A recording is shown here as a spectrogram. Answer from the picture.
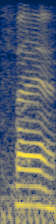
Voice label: "ver", Afrikaans

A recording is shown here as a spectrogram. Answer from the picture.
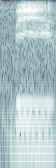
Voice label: "bier", Afrikaans

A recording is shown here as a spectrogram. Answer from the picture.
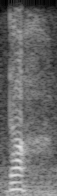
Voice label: "dag", Afrikaans

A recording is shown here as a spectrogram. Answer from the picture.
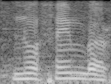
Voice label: "november", Afrikaans

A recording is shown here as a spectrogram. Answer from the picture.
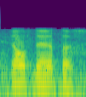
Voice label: "elf dertig", Afrikaans

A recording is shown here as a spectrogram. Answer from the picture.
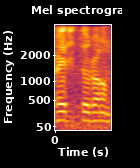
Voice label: "restourant", Afrikaans

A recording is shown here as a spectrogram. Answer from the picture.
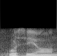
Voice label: "oseaan", Afrikaans

